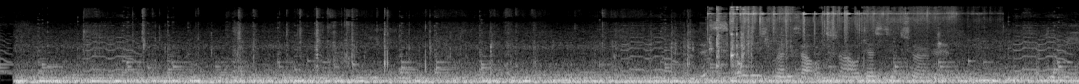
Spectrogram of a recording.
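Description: Supermarket aisle sound: a steady low hum with voices in the background, and the clicking and crackling of plastic meat trays being picked up and handled, busiest about seven seconds in.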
